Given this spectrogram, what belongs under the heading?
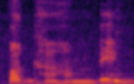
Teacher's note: the first and the fourth syllable has the accent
